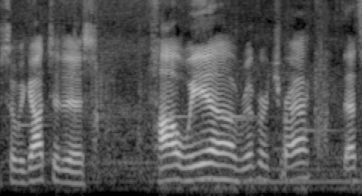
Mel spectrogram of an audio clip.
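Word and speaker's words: Hāwea: So, we got to this Hawya River track. That's how you pronounce it.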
